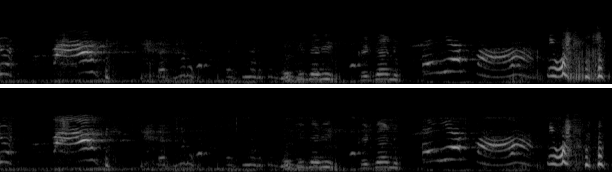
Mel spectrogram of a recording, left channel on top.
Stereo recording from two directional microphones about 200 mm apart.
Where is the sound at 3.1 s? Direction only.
40° right (ahead or behind).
